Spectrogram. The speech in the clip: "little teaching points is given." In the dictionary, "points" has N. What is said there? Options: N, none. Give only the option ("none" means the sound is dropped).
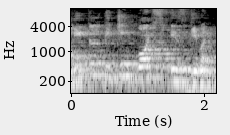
none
